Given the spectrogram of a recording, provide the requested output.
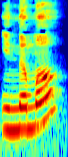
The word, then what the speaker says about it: enamel: ivy, privy, famous, clamor, and enamel rhymes with hammer.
